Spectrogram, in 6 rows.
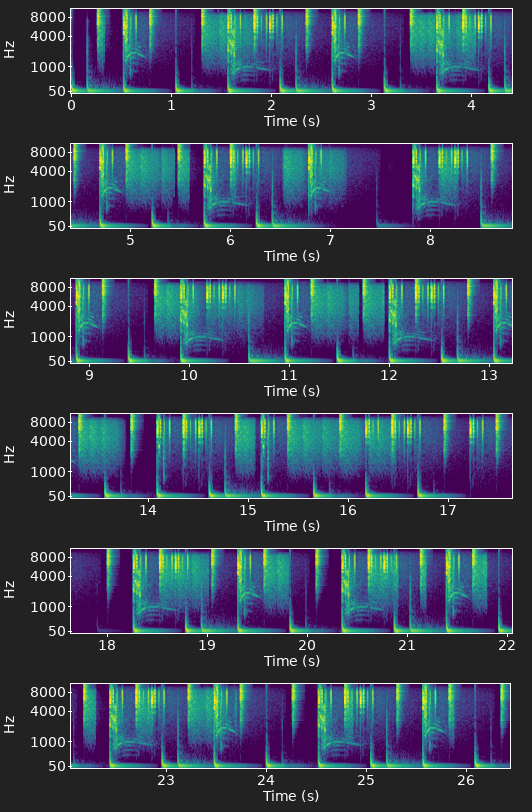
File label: Digitakt Sample; Digitakt Sample Pack 2 Demo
